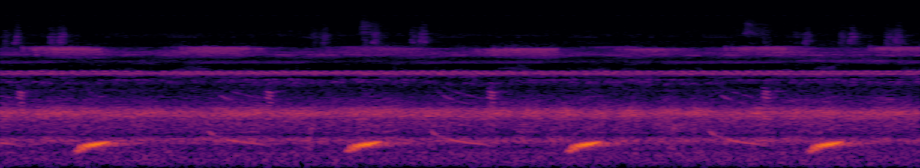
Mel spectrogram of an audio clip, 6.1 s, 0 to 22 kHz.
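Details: Smoky jungle frog male (Leptodactylus savagei) at Tayrona National Natural Park gives four brief rising whoop notes spaced roughly 1.5 seconds apart, with faint downward slurs between them and a constant buzzing insect chorus behind.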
